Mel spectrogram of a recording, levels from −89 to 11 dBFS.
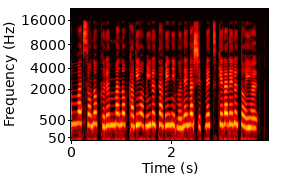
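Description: Wi-Fi interference runs the whole way through: a nearby radio's 102.4 ms beacon gets rectified, giving faint ticking about ten times a second, roughly 45 dB down.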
